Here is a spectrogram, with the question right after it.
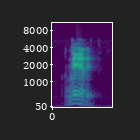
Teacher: The unaccented closed syllable reb has a short vowel because it has no accent and it's closed.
